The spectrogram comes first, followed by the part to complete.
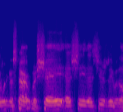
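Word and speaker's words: Ṣe: All right, so the line under the SE means it's that letter followed by an H. So instead of C, it's she.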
